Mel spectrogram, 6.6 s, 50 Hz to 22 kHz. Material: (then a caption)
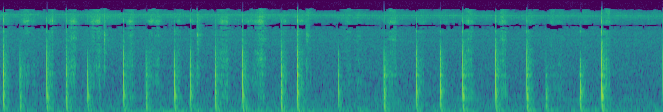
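Glass, plastic film. A plastic stylus tip writes by hand in quick strokes on an iPad glass screen covered with a matte, paper-like plastic film. About 26 short, dry taps and scratches come in a rapid, uneven rhythm, each with a mid-pitched papery body and almost no ring. A faint steady hiss sits underneath.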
